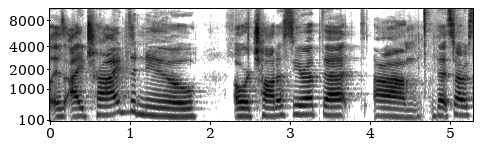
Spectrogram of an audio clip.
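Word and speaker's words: horchata: So, and then another boring thing I want to do just before we get into Mission Impossible is I tried the new orchatada syrup that um that Starbucks has, let me say it right, orchata syrup that Starbucks has.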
